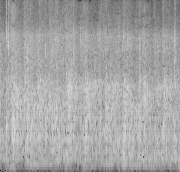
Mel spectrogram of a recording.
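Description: An audience at a DXN Nepal gathering breaks into a short, dense burst of clapping. The applause is loud and steady throughout and drowns out any other sound.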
